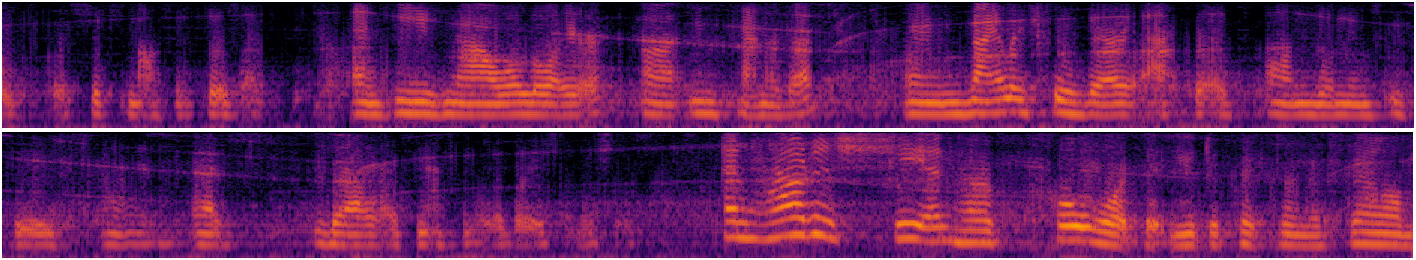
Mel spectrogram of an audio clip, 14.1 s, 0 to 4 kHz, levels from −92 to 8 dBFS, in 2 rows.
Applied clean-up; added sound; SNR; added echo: neural separator model SepFormer DNS4.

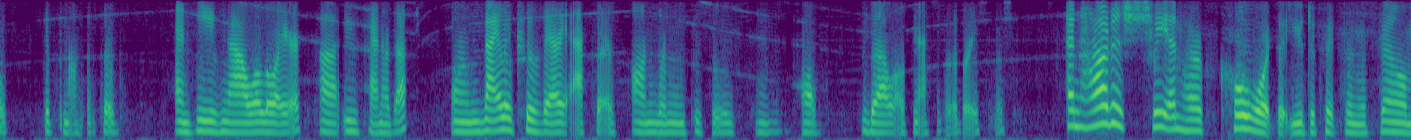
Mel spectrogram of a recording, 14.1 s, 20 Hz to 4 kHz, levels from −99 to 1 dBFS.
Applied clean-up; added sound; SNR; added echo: neural separator model SepFormer WHAMR!.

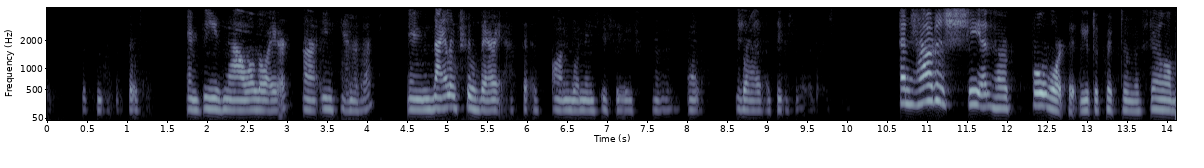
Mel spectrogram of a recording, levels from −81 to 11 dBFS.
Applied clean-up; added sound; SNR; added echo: neural mask model DeepFilterNet 3.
